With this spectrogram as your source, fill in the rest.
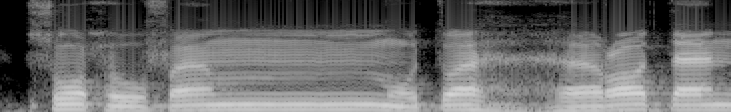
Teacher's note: صاد پیش سو، ہا پیش ہو، فا میم دو زبر فم، میم پیش مو، توا ہا زبر توہ، ہا زبر ہا، را زبر را، تا دو زبر تن، صحفا مطہرۃ۔ میم میں غنہ کریں گے اور را کو موٹا پڑھیں گے، صحفا مطہرۃ۔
